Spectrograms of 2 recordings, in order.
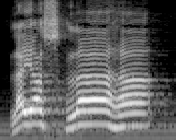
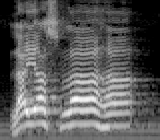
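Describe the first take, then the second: First: The s sound is cut short quickly. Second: The s sound is cut short quickly.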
